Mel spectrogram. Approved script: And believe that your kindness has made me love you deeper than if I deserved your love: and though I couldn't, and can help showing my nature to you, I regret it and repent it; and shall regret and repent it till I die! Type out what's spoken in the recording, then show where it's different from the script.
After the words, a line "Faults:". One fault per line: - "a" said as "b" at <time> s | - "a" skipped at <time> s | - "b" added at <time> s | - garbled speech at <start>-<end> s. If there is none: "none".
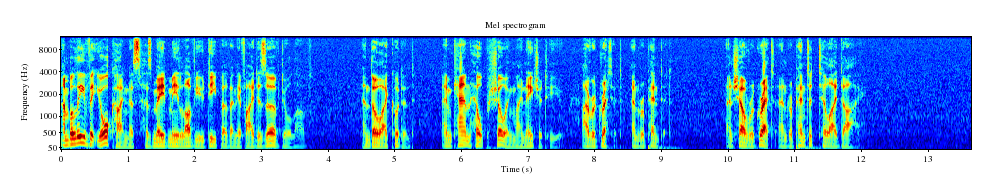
And believe that your kindness has made me love you deeper than if I deserved your love: and though I couldn't, and can help showing my nature to you, I regret it and repent it; and shall regret and repent it till I die!
Faults:
none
